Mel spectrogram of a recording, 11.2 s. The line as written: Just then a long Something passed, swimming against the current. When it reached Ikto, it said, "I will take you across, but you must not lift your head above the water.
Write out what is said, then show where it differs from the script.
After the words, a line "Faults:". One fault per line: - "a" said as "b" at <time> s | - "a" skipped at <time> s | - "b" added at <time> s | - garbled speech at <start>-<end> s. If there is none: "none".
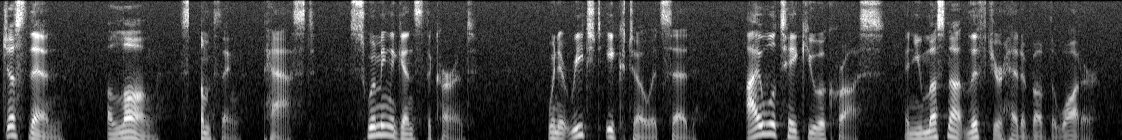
Just then a long Something passed, swimming against the current. When it reached Ikto, it said, "I will take you across, and you must not lift your head above the water.
Faults:
- "but" said as "and" at 9.0 s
